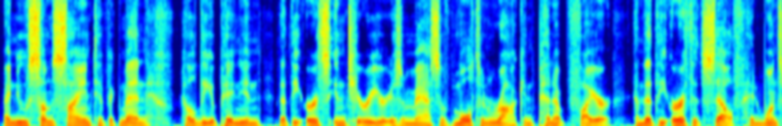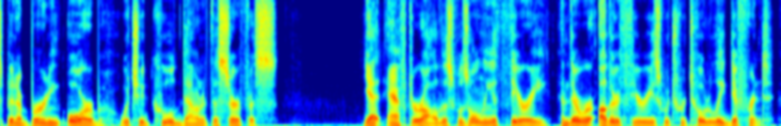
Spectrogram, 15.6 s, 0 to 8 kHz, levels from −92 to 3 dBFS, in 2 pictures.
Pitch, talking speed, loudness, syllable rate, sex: 120 Hz, 220 wpm, -19 LUFS, 6.0 syllables/s, male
